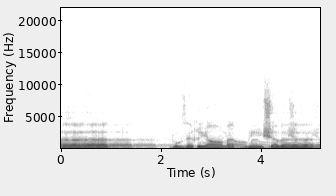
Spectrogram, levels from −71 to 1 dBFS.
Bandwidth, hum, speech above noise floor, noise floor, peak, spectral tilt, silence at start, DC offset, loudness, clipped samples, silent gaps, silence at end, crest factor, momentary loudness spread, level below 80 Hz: 10 kHz; none; 21 dB; -48 dBFS; -14 dBFS; -8 dB/octave; 0 s; under 0.1%; -28 LUFS; under 0.1%; none; 0 s; 14 dB; 14 LU; -68 dBFS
